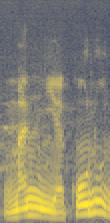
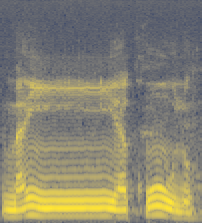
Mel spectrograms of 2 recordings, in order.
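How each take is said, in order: First: The n sound is kept before the y. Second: The n merges into a held y.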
